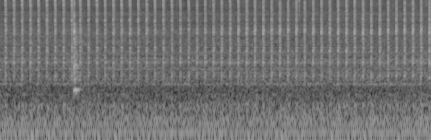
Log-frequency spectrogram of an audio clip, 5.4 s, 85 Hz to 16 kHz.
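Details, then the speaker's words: 1999 Chevrolet Silverado with about 390,000 miles idling; a fast, even metallic chatter over the steady idle sounds like engine knock but is a loose dust cover rattling, not an engine problem. "There's that little chatter box. Look at that. See if I can get a better look up in there for y'all. And I put my hand there and that's it. Thank goodness ain't no freaking engine problem."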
